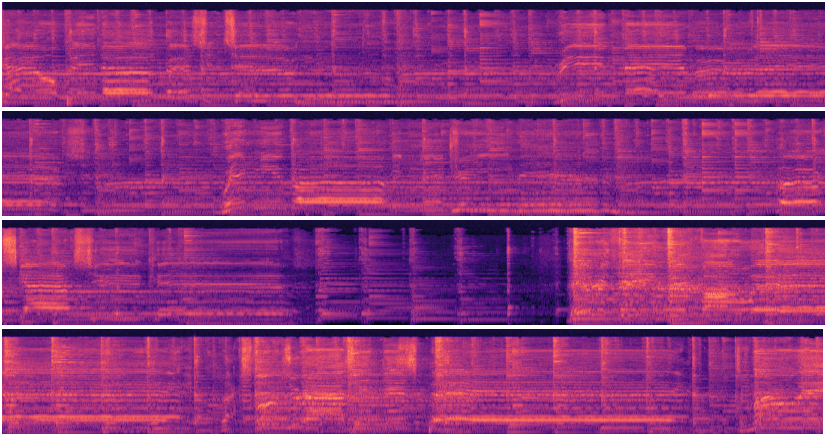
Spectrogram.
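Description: Live bluegrass string band playing: mandolin, banjo, acoustic guitar and upright bass. The music drops out for about two seconds around twenty seconds in, then comes back in.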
